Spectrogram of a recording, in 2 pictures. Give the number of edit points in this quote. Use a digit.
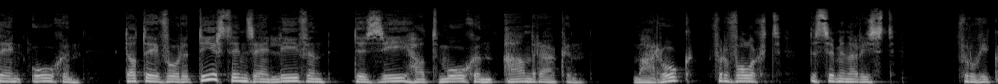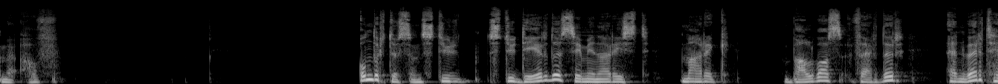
2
